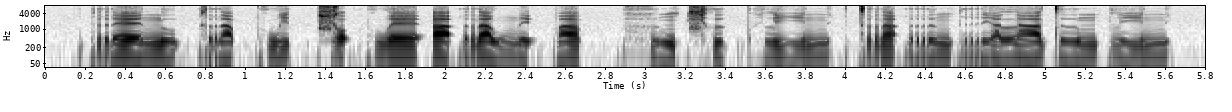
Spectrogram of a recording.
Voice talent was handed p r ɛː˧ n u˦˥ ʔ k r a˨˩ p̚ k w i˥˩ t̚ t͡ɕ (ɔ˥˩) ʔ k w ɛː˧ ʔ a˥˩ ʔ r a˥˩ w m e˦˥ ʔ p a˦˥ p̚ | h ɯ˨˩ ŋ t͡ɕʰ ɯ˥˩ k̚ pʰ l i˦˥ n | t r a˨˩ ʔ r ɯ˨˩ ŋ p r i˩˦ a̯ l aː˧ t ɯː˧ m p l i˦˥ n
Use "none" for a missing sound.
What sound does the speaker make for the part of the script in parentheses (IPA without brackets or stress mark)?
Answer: ɔ˥˩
